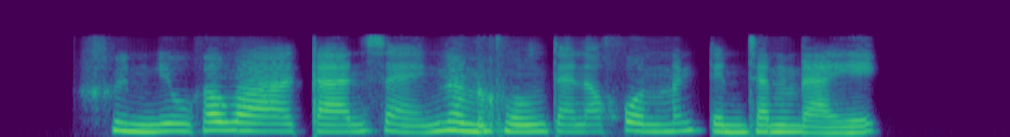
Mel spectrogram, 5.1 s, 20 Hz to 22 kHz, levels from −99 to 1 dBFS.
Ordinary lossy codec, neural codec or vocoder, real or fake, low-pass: none; codec, 16 kHz, 0.5 kbps, X-Codec, HuBERT features, trained on general audio; fake; 7.2 kHz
